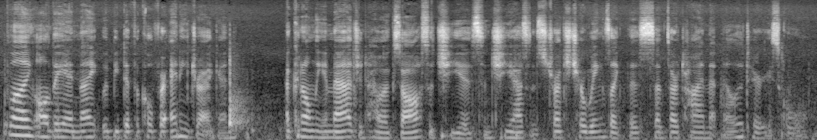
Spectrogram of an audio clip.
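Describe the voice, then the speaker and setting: A woman playing a wry dragon-riding soldier, narrating a fantasy audio drama in the first person in a measured storytelling way. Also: low-pitched, fairly even intonation, vocal fry, noisy background. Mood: composed, watchful.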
